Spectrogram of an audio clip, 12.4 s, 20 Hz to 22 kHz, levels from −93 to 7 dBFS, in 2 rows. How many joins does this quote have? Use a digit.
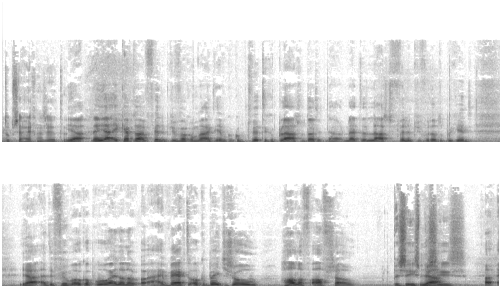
0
